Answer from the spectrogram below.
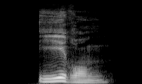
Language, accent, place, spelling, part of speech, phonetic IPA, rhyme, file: German, Germany, Berlin, Ehrung, noun, [ˈeːʁʊŋ], -eːʁʊŋ, De-Ehrung.ogg
- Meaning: 1. recognition 2. honour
